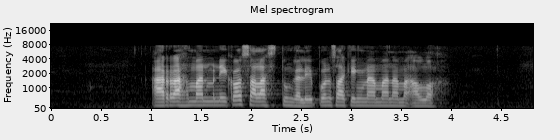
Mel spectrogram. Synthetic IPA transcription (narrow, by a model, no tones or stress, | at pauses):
ʔaɾahmanmənikɔsalahsə̥t̪uŋɡalipʊnsakɪŋnamanamaʔɔlɔh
